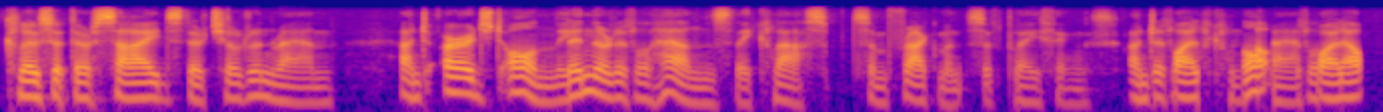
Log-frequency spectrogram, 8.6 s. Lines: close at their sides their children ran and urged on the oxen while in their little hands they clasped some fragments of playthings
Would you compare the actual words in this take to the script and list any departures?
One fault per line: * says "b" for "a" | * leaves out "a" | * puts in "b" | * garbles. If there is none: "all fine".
* leaves out "oxen while"
* garbles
